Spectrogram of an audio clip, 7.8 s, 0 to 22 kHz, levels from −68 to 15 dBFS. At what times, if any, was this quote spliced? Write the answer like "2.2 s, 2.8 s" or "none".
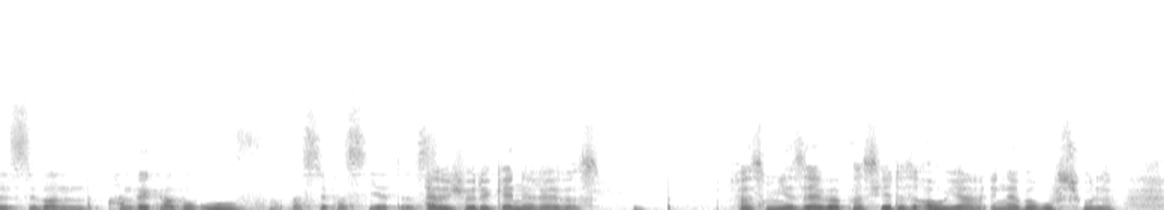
none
